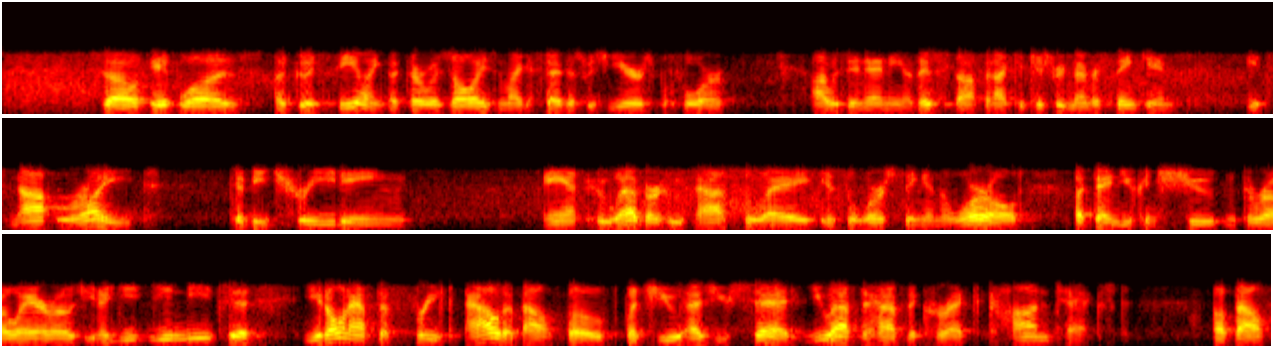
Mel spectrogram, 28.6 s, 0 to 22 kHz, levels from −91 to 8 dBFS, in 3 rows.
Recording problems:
phone-call audio; poor line; nothing above 3 kHz
traffic noise; faint; throughout; 25 dB below the speech

